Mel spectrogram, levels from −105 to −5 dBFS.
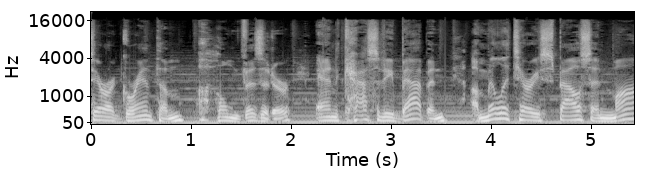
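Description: Two separately encoded pieces of audio were joined without trimming the encoder's start-up delay or the padding on the last frame of the earlier piece, so that padded silence stays in at the seam. At 3.53 s this gap at a join of encoded pieces appears as a brief dropout of about 9.4 ms that cuts into continuous sound. Its edges are smeared by the codec, and the audio then resumes exactly where it broke off.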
